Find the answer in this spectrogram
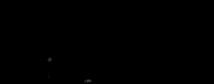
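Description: Faint chalk writing on a blackboard: a short stroke about half a second in, then a quick run of scratchy strokes around the one-second mark.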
